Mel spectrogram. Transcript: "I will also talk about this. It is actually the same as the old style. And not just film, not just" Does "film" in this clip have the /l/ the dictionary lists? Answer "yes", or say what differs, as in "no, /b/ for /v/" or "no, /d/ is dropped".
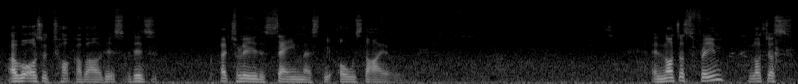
no, /l/ is dropped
